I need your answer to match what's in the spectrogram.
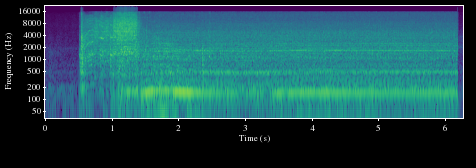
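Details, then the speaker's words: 2006 Toyota Matrix 1ZZ-FE after starter replacement and battery reconnection: brief crank, prompt firing, flare up, then steady even idle hum; new starter and starting are normal. "I'm just going to go ahead and start it make sure it's make sure she starts"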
